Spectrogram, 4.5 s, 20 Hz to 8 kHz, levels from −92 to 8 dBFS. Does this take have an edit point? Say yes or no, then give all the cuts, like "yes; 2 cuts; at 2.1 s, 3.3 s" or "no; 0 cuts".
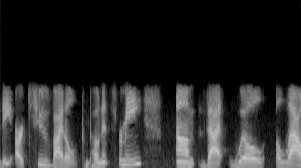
no; 0 cuts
